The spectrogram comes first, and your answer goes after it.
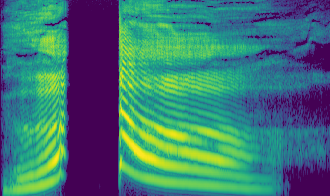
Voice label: Female Human Death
